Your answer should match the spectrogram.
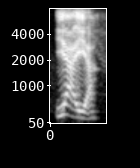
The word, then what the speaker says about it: Yaya: Prononcer bien en Kikongo, parce que c'est Kikongo. Yaya. Voilà. Yaya. La vraie langue.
